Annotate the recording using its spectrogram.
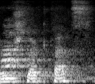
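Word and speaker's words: Umschlagplatz: C'est en allemand, mais c'est Hochschlagplatz.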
